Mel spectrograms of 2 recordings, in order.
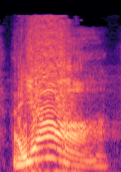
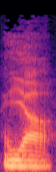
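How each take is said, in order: First: A loud, aching cry of అయ్యా with a falling tune; tearful plea. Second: Cool, calm reply. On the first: Acted. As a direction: call out అయ్యా to God in grief. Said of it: "దేవునికి ఇంపైన దుఃఖం". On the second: Retold or imitated. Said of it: "ఎంత కూల్గా answer చేస్తుందో".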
